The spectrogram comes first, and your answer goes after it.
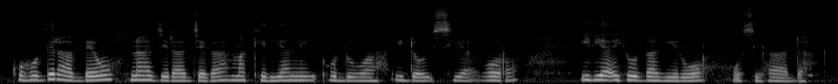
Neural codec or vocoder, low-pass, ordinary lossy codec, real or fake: none; none; none; real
